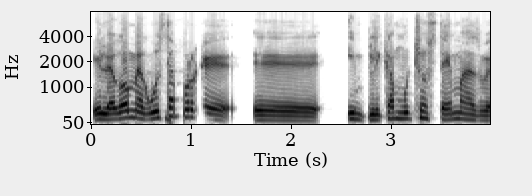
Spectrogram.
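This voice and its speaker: A man speaks at a fairly high pitch with ordinary pitch variation. The sound is dry and close with no echo. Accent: Mexican. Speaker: podcast co-host. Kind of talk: casual chat.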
